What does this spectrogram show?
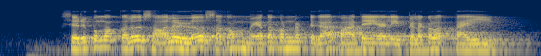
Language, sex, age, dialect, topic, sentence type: Telugu, male, 18-24, Utterandhra, agriculture, statement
